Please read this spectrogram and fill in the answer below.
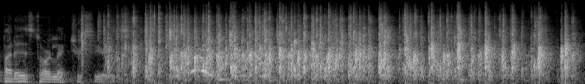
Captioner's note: audience applauding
